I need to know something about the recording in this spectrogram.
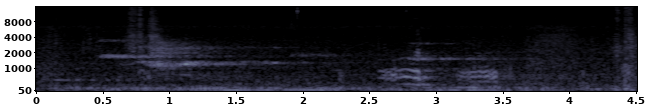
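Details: A litter of young puppies, starting to walk and open their eyes and crawling toward their mother, on 24 February 2022. Drawn-out rising and falling whines, then a pair of wavering cries, over a low background rumble.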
